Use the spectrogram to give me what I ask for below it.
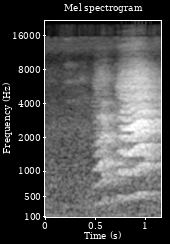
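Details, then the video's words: Pet parrot calling for its owner and trying to find them, one harsh nasal call swelling and brightening over about half a second after a quiet room hush. "My Lovely Parrot Janaan Is Calling me and Is trying to find me"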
